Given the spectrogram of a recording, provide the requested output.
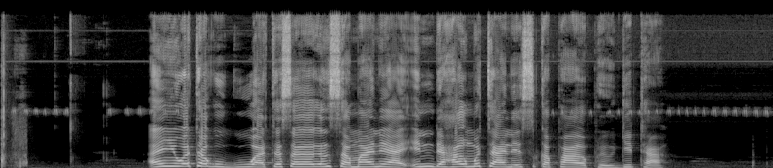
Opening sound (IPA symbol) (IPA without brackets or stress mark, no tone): ʔ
